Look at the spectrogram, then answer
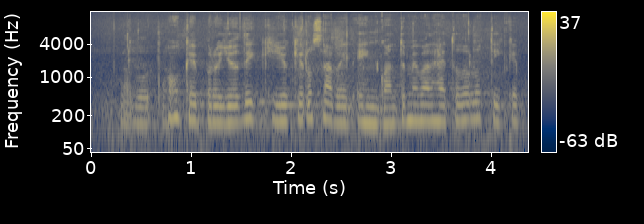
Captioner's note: speaking Spanish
